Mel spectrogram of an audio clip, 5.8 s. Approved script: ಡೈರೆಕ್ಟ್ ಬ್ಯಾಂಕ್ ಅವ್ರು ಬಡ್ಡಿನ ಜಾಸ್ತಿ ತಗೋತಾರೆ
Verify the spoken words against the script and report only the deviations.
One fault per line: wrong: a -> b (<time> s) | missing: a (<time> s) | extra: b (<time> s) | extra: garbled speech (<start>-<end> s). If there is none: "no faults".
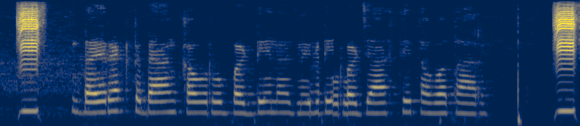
extra: garbled speech (3.0-3.6 s)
